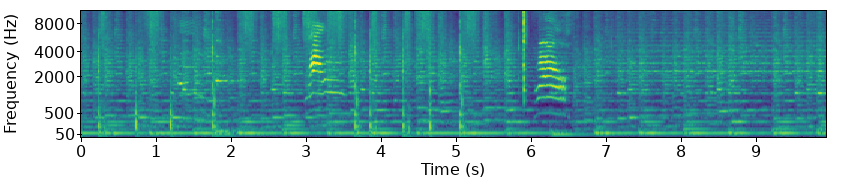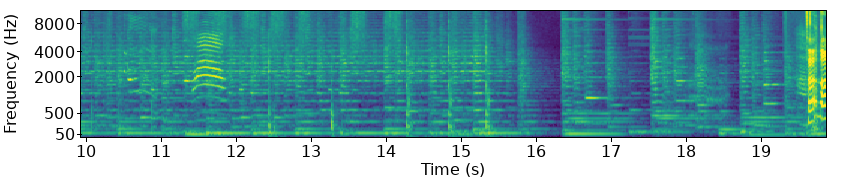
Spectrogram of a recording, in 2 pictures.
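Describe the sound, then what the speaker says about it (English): Cats in Minecraft meow repeatedly near a bed in a hardcore superflat world, with short pitched calls scattered throughout over a steady low background game hum. "That night I took a bed outside and made 3 cats come to bed with me"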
